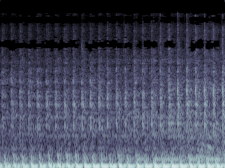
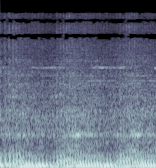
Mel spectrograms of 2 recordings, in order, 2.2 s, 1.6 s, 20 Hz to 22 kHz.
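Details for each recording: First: Bajaj NS200 BS3 motorcycle started on the self-starter: loud, heavy knocking at about eleven blows a second over a rough idle, growing louder when revved, with no white smoke. Broken piston found. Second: Bajaj NS200 BS3 motorcycle after engine repair for piston trouble. Steady, even low thrum at idle with no knocking or rattle. The engine sounds healthy.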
